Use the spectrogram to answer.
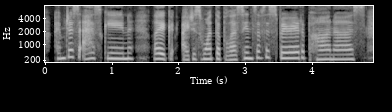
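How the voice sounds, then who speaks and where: A female-sounding, put-on character voice with a Utah accent comes across breathy and soft-spoken at a high pitch and moderate pace, on a very clean recording with a silent background. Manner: soft, breathy, sweet.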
